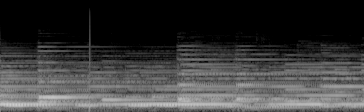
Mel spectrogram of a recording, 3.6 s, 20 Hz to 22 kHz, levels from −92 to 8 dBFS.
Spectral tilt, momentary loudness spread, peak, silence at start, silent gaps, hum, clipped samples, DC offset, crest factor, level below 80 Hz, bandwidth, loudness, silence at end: -9 dB/octave; 7 LU; -8 dBFS; 0 s; none; none; under 0.1%; under 0.1%; 14 dB; -64 dBFS; 4.3 kHz; -22 LUFS; 0 s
